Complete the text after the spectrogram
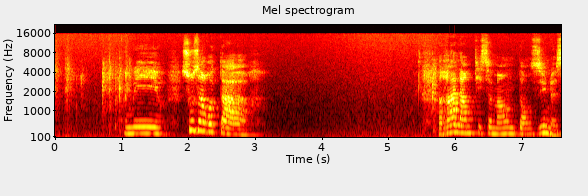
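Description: An older woman speaks calmly and close by.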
